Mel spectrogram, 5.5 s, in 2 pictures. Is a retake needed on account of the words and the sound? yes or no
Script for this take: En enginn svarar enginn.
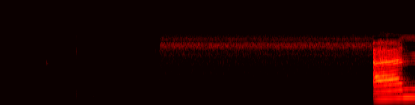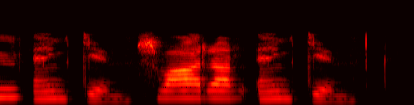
no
